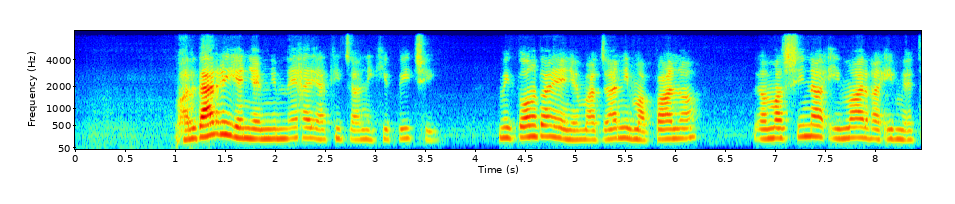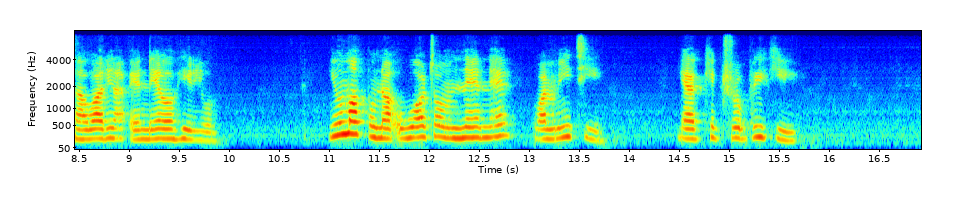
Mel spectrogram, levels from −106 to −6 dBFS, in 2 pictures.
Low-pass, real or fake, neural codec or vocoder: 7.2 kHz; fake; codec, 16 kHz in and 24 kHz out, 0.6 kbps, FocalCodec, streaming, 4096 codes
